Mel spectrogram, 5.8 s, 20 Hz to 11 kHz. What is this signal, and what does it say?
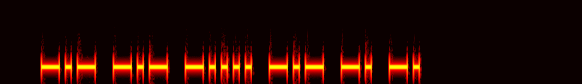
Morse code, heard as a keyed tone, about 20 wpm, 700 Hz. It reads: KK6KNN
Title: Speed Racing - USA 2x3 Call Signs 17wpm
